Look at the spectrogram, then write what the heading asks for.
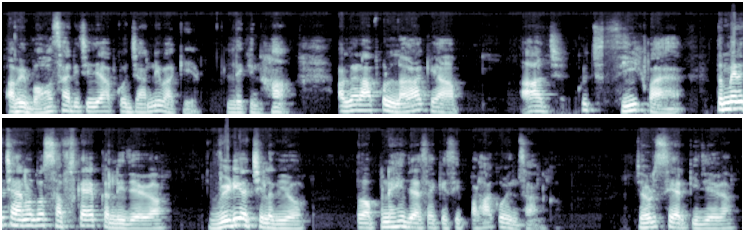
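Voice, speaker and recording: A man's voice: medium pitch, lively intonation, normal speed, warm tone, highs cut off. A man teaching English pronunciation, drilling example words by asking and repeating them. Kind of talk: classroom-style lesson.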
